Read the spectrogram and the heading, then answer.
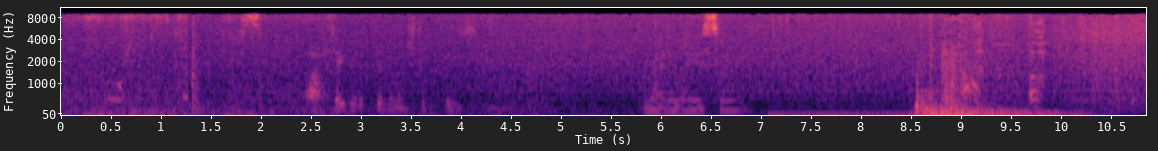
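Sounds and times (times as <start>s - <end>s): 
heavy rain: 0.0s - 10.8s
speech: 2.5s - 4.3s, 5.8s - 7.0s, 9.7s - 9.9s.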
